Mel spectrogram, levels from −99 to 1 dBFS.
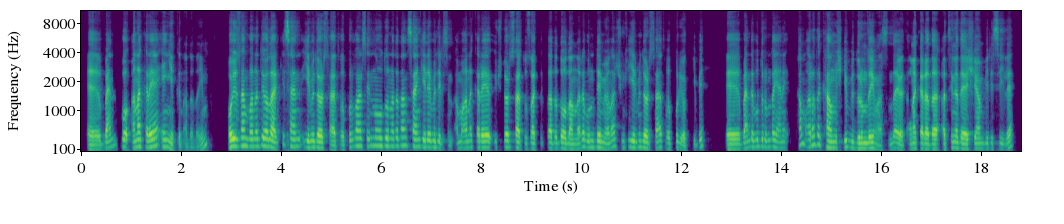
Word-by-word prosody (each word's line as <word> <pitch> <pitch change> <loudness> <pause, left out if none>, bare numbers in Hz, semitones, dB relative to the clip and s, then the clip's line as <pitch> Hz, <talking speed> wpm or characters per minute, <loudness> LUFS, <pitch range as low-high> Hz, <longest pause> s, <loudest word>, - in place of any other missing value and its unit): Eee, 100 0 +2
ben 150 +10 0
bu 165 - +3
ana 160 +4 +3
karaya 160 +2 +5
en 160 -4 -4
yakın 115 -8 -5
adadayım. - - -12 0.4
O 150 - +9
yüzden 175 +1 +4
bana 170 0 0
diyorlar 170 -7 +5
ki 215 - -15
"Sen 170 -4 -1
24 145 -2 +3
saat 100 -7 -2
vapur 100 +10 -6
var, 180 +1 0
senin 180 +1 -8
olduğun 180 -1 -1
adadan 185 +2 -3
sen 170 -3 +1
gelebilirsin." 150 - -3
ama 135 +2 -6
ana 145 +2 -2
karaya 145 0 +3
3-4 150 +1 -2
saat 140 -4 +2
uzaklıkta 125 +1 -3
adada 125 0 0
olanlara 120 +4 +1
bunu 150 +1 -5
demiyorlar 145 +1 0
çünkü 150 +1 -14
24 145 -2 +1
saat 150 +1 -4
vapur 120 +4 -7
yok 120 - -6
gibi. 160 - -8 0.4
Eee, 115 0 +2
ben 135 +4 0
de 160 - -2
bu 160 0 -5
durumda, 160 0 -3
yani, 140 -2 -6 0.2
tam 230 - -6
arada 200 +6 -3
kalmış 140 -2 +1
gibi 155 0 -3
bir 135 -2 -5
durumdayım 125 0 +2
aslında. 110 +6 -5
Evet, - - +2
ana 125 +2 +2
karada, 115 -2 +4
Atina'da 135 -3 -2
yaşayan 120 +1 +1
birisiyle, 120 -1 -6
145 Hz, 185 wpm, -22 LUFS, 125-165 Hz, 0.4 s, O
